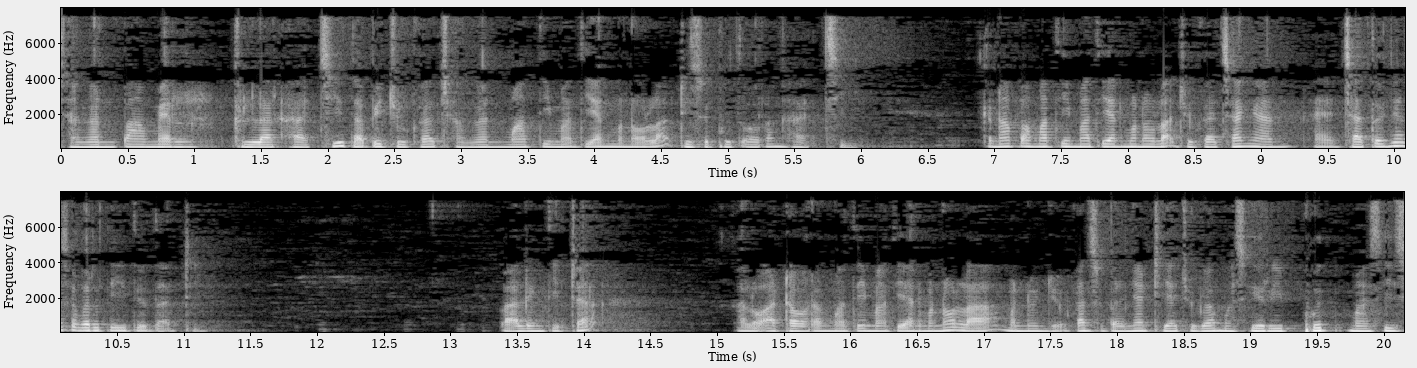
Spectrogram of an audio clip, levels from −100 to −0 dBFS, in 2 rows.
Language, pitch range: Indonesian, 140-170 Hz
